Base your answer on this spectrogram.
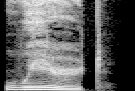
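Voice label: "weird", English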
